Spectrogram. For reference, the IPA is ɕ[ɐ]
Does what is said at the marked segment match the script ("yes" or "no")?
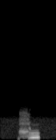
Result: no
